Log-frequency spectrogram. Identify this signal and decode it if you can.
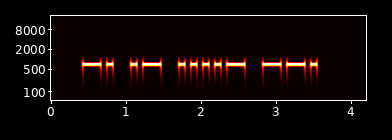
Morse code, heard as a keyed tone, about 15 wpm, 700 Hz. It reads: NA4G
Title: USA Call Signs - 4 Characters - Repeated 3x - 15wpm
